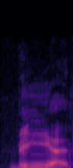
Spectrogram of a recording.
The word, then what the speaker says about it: beard: Así es igual, beard, Okay. con una D al final.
